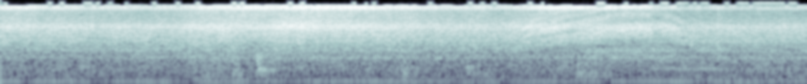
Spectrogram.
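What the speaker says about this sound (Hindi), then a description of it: "टमाटर डालने के बाद हमने अच्छे से इसको भून लेना है।" Chopped tomatoes sizzle softly in a pot for aloo chicken curry, with a continuous frying hiss and occasional light scrapes of stirring, close and fairly quiet.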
